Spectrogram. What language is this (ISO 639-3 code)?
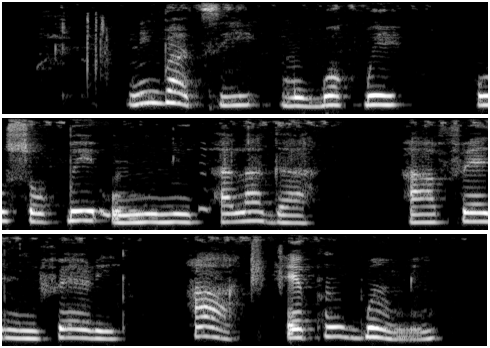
yor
